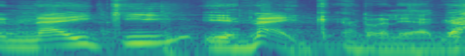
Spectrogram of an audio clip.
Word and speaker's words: Nike: It's Nike, I'm sorry. Está Actually, not sorry, that's just how you say it.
